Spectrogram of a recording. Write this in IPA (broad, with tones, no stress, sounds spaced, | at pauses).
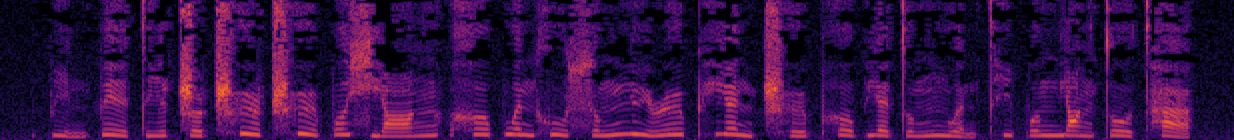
p ḭ˨˩ n p e˥˩ ɪ̯ t̪ i˧˥ ʈ͡ʂ ɤ˧˥ ʈ͡ʂʰ ɻ̩˥˧ ʈ͡ʂʰ ɻ̩˥˩ p ɤ˥ ɕ j ɑ˧˥ ŋ | x ɤ˥ p w ə˥˧ n x u˥˩ s ʊ˧˥ ŋ n̪ y˥˩ ɻ ɻ̩˥ pʰ j ɛ˥˩ n ʈ͡ʂʰ ɻ̩˧˥ pʰ ɤ˥˧ p j ɛ˥˩ t̪ ʊ˧˥ ŋ n̪ w ə̰˨˩ n t̪ʰ i˥˩ p ɤ˥ ŋ j ɑ˥˧ ŋ t̪ o˥˧ ʊ̯ t̪ʰ ä˥˩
